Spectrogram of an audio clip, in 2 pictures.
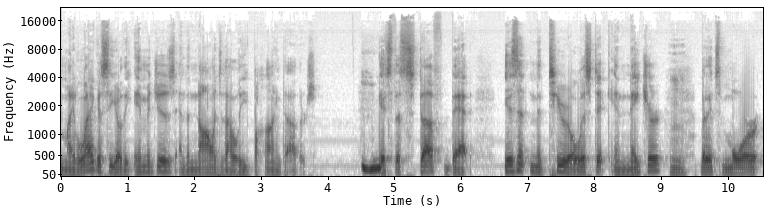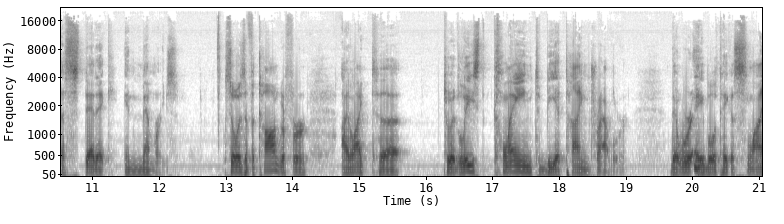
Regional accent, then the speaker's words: North Carolina, United States; now in Oklahoma, United States; I'm not from Oklahoma. I grew up in North Carolina and around the world. And then I settled in Oklahoma after I left the military.

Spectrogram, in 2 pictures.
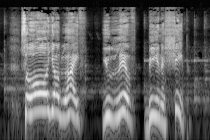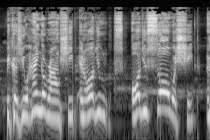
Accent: Bahamas; The agreement that I came to myself growing up in the Bahamas, the agreement that I came to myself, I said to myself

